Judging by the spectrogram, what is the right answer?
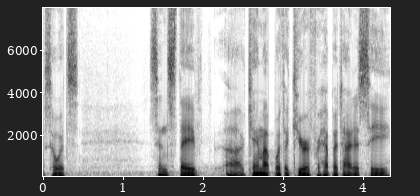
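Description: Very deep and low in pitch, a man speaks at a moderate pace with fairly even intonation on a very clean recording with a silent background. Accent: General American. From US West Coast, Los Angeles. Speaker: physician, gastroenterologist. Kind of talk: interview.

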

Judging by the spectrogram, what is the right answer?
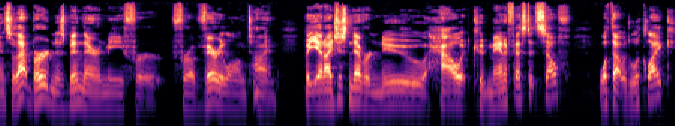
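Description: Moving at a moderate pace, an unremarkable speaking voice with an American accent shows ordinary pitch variation. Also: man, medium pitch for a man. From Indiana, US Midwest. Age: 30s. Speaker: ministry leader and former worship pastor. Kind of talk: casual interview.

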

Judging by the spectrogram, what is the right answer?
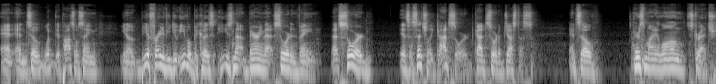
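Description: A man with a medium pitch talks at a fairly slow pace with vocal fry. His intonation is lively. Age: 50s. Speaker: podcast host, army veteran. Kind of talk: casual chat.

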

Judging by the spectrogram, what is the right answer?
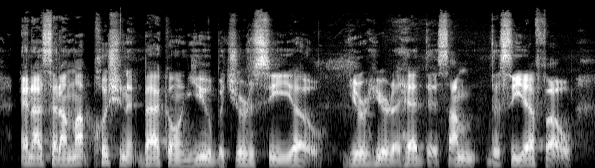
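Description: Using a plain, everyday voice, a man talks at a moderate pace and medium pitch with fairly even intonation and hardly any pauses. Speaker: podcast co-host. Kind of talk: casual chat. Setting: in person.

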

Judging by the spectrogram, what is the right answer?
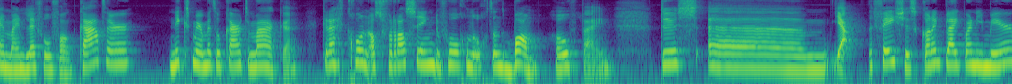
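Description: Delivered at a moderate pace with fairly even intonation, the speech comes through in a very clean recording with a silent background. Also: woman, high pitch for a woman. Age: 30s. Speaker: marketing coach podcaster. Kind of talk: solo podcast monologue.

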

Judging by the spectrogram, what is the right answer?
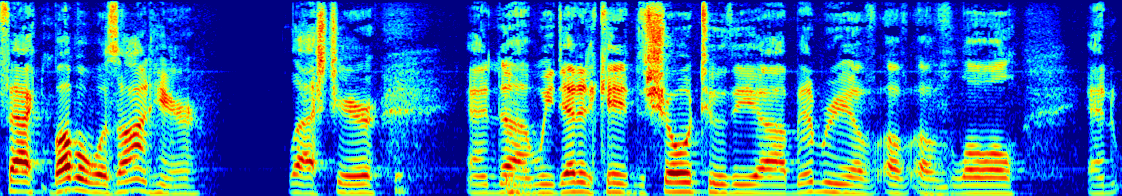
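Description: This man has an American accent and a fairly high pitch. He speaks at a moderate pace with fairly even intonation. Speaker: sports podcast host. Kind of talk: casual chat. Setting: studio.

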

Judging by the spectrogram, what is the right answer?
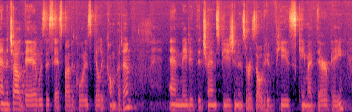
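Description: Someone with an Australian accent speaks at a fairly quick pace. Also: woman. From South Australia. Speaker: solicitor. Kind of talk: interview.

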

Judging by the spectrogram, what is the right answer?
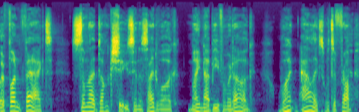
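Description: A normal speaking voice from a man with an American accent, at medium pitch and a fairly quick pace, with very even loudness and ordinary pitch variation. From United States. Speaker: podcast co-host. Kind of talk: casual chat.

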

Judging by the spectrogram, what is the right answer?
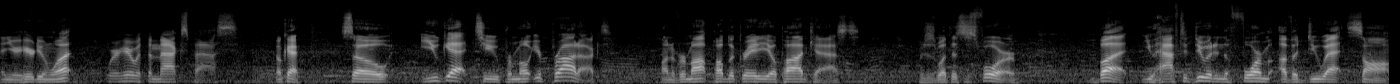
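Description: A man talks at a moderate pace and medium pitch, with ordinary pitch variation, big swings in loudness, and long, frequent pauses. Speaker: podcast host. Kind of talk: podcast narration and on-location interviews. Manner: casual, jokey.

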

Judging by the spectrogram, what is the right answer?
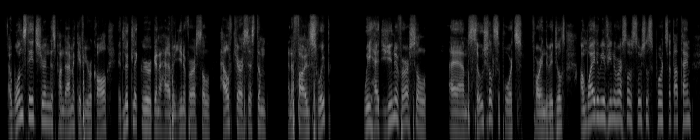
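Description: A man with a normal speaking voice, fairly high in pitch with ordinary pitch variation, at a fairly quick pace, in a dry, close sound with no echo. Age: 40s. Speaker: psychology professor, researcher. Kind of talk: interview.

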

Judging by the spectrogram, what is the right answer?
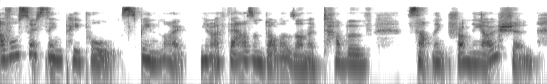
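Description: Over a quiet background, a woman at a medium pitch talks at a moderate pace, with vocal fry and very wide pitch swings. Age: 50s. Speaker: aromatherapist and author.

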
